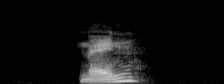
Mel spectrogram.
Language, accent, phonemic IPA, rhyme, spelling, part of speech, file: German, Austria, /naɪ̯n/, -aɪ̯n, nein, interjection, De-at-nein.ogg
- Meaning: no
